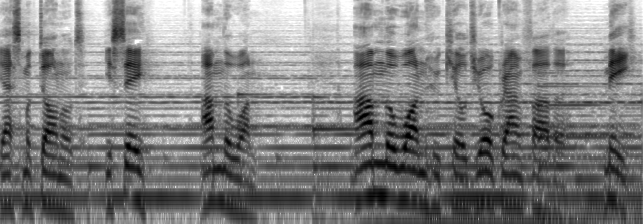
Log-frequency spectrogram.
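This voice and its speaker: A man's voice: medium pitch, music in the background, natural voice. A man playing a gloating, mocking serial killer villain in an amateur radio play, with theatrical, taunting delivery. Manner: mocking, taunting, drawn-out menace.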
